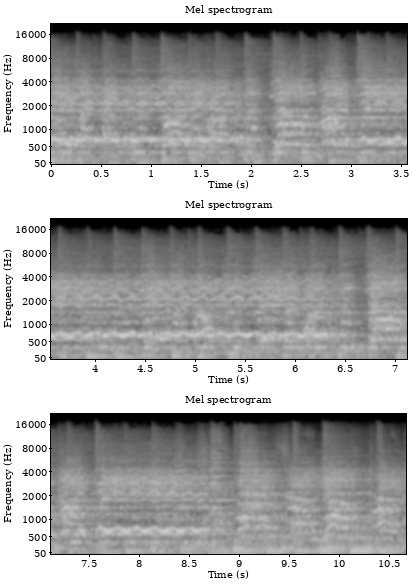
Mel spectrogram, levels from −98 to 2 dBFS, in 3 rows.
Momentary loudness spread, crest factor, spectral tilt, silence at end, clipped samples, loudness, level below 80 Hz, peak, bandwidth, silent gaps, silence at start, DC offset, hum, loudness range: 3 LU; 14 dB; -3.5 dB/octave; 0 s; under 0.1%; -17 LUFS; -40 dBFS; -6 dBFS; 17.5 kHz; none; 0 s; 0.3%; none; 1 LU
